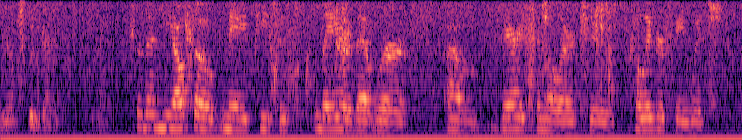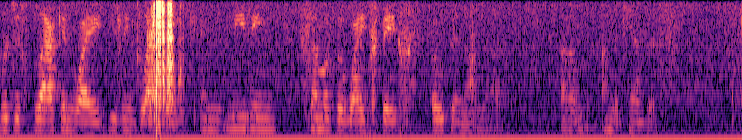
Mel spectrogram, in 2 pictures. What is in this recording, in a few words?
calligraphy lecture; Asia; Japan; Calligrapher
